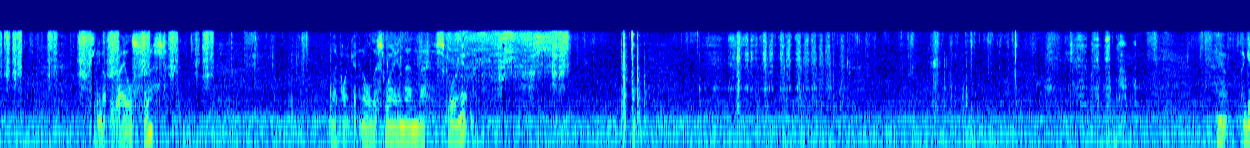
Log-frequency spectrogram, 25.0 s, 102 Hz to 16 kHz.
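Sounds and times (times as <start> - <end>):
rag wiping metal rails: 1.0 - 4.2.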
